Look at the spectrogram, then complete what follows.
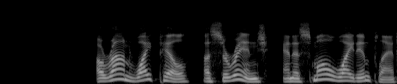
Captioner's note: voiceover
